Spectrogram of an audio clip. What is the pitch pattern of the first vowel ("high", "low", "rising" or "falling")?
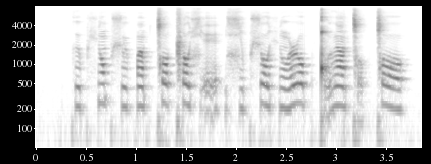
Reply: low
